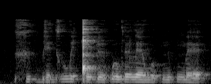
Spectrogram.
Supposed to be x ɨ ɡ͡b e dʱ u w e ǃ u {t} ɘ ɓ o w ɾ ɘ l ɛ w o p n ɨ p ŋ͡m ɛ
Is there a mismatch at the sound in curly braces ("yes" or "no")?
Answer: yes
